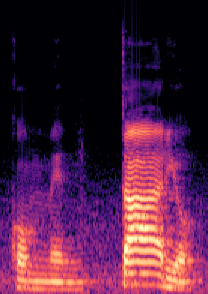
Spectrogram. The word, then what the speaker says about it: comentario: In this case, it's always going to be the second to last. So if we count starting from the end, this would be the first syllable, yo, and the second one would be sa. So that's the one that should be pronounced the strongest.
